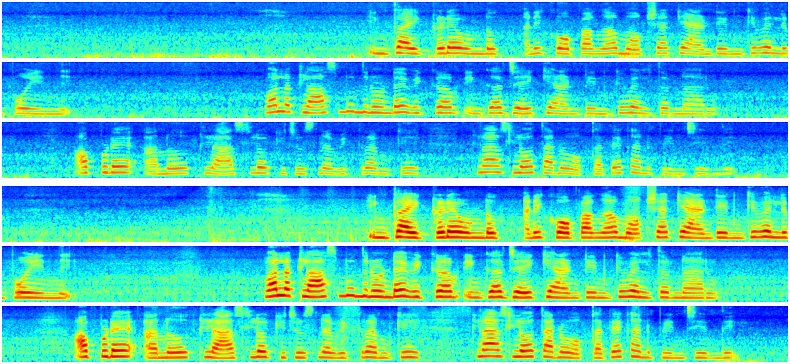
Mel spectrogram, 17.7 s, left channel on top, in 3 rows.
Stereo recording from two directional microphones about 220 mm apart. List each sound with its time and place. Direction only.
2.7 s speech: 10° right (ahead or behind)
7.9 s speech: 15° right (ahead or behind)
12.3 s speech: 15° right (ahead or behind)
